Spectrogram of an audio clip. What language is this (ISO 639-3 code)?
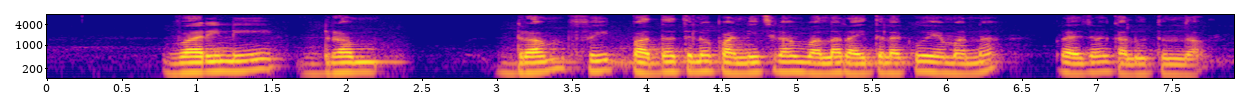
tel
